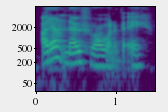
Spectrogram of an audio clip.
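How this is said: It sounds gentle and compassionate. The speaker accepts this calmly and kindly. The speaker calls it right. "say it in a compassionate tone of voice"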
